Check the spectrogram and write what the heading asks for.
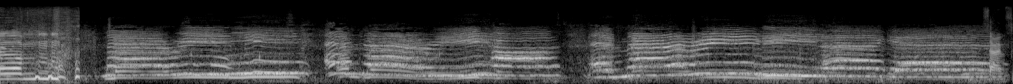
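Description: A group of children singing a song together in unison. It starts about a second in, after a moment of talk, and goes in phrases of a few seconds with short pauses between.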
